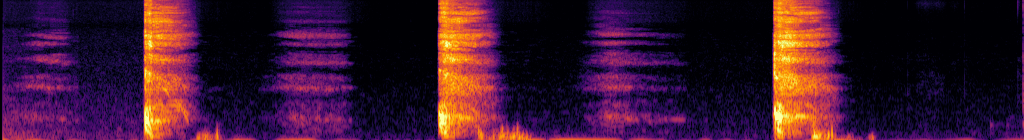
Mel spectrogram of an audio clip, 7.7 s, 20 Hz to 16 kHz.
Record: three_cough_length: 7.7 s
three_cough_amplitude: 32768
three_cough_signal_mean_std_ratio: 0.25
survey_phase: beta (2021-08-13 to 2022-03-07)
age: 45-64
gender: Female
wearing_mask: 'No'
symptom_none: true
smoker_status: Ex-smoker
respiratory_condition_asthma: true
respiratory_condition_other: true
recruitment_source: REACT
submission_delay: 2 days
covid_test_result: Negative
covid_test_method: RT-qPCR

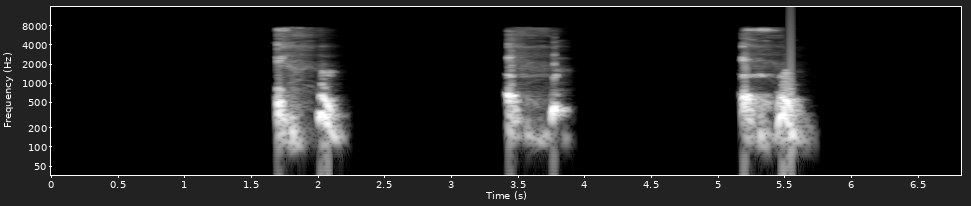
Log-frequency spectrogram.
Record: three_cough_length: 6.8 s
three_cough_amplitude: 30731
three_cough_signal_mean_std_ratio: 0.24
survey_phase: beta (2021-08-13 to 2022-03-07)
age: 45-64
gender: Female
wearing_mask: 'No'
symptom_cough_any: true
symptom_runny_or_blocked_nose: true
symptom_sore_throat: true
symptom_fatigue: true
symptom_headache: true
symptom_change_to_sense_of_smell_or_taste: true
symptom_onset: 3 days
smoker_status: Never smoked
respiratory_condition_asthma: false
respiratory_condition_other: false
recruitment_source: Test and Trace
submission_delay: 1 day
covid_test_result: Positive
covid_test_method: ePCR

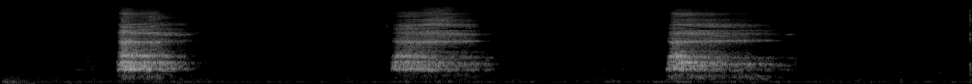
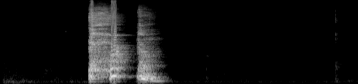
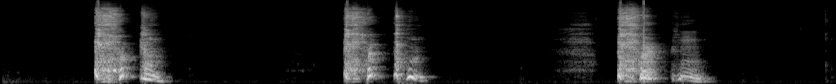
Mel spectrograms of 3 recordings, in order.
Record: exhalation_length: 9.7 s
exhalation_amplitude: 7306
exhalation_signal_mean_std_ratio: 0.4
cough_length: 3.6 s
cough_amplitude: 31651
cough_signal_mean_std_ratio: 0.31
three_cough_length: 8.4 s
three_cough_amplitude: 32768
three_cough_signal_mean_std_ratio: 0.37
survey_phase: beta (2021-08-13 to 2022-03-07)
age: 65+
gender: Female
wearing_mask: 'No'
symptom_none: true
smoker_status: Never smoked
respiratory_condition_asthma: false
respiratory_condition_other: false
recruitment_source: REACT
submission_delay: 2 days
covid_test_result: Negative
covid_test_method: RT-qPCR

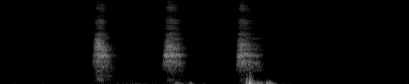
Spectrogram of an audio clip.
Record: exhalation_length: 4.1 s
exhalation_amplitude: 4117
exhalation_signal_mean_std_ratio: 0.32
survey_phase: beta (2021-08-13 to 2022-03-07)
age: 18-44
gender: Female
wearing_mask: 'No'
symptom_none: true
smoker_status: Current smoker (1 to 10 cigarettes per day)
respiratory_condition_asthma: false
respiratory_condition_other: false
recruitment_source: REACT
submission_delay: 2 days
covid_test_result: Negative
covid_test_method: RT-qPCR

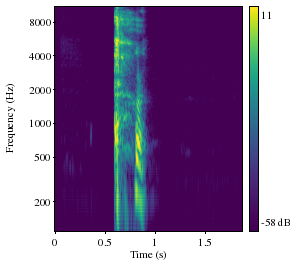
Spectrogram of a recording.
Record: cough_length: 1.9 s
cough_amplitude: 32292
cough_signal_mean_std_ratio: 0.23
survey_phase: beta (2021-08-13 to 2022-03-07)
age: 45-64
gender: Female
wearing_mask: 'No'
symptom_none: true
smoker_status: Never smoked
respiratory_condition_asthma: false
respiratory_condition_other: false
recruitment_source: REACT
submission_delay: 0 days
covid_test_result: Negative
covid_test_method: RT-qPCR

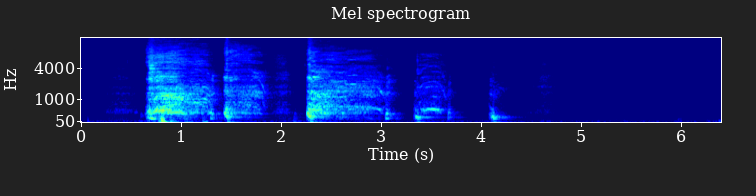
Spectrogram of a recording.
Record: cough_length: 6.4 s
cough_amplitude: 8015
cough_signal_mean_std_ratio: 0.4
survey_phase: beta (2021-08-13 to 2022-03-07)
age: 45-64
gender: Male
wearing_mask: 'No'
symptom_cough_any: true
symptom_shortness_of_breath: true
symptom_diarrhoea: true
symptom_fatigue: true
symptom_change_to_sense_of_smell_or_taste: true
symptom_onset: 6 days
smoker_status: Ex-smoker
respiratory_condition_asthma: false
respiratory_condition_other: false
recruitment_source: Test and Trace
submission_delay: 1 day
covid_test_result: Positive
covid_test_method: RT-qPCR
covid_ct_value: 14.8
covid_ct_gene: ORF1ab gene
covid_ct_mean: 15.2
covid_viral_load: 10000000 copies/ml
covid_viral_load_category: High viral load (>1M copies/ml)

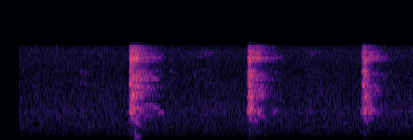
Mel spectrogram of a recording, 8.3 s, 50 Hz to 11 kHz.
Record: exhalation_length: 8.3 s
exhalation_amplitude: 2735
exhalation_signal_mean_std_ratio: 0.33
survey_phase: beta (2021-08-13 to 2022-03-07)
age: 45-64
gender: Female
wearing_mask: 'No'
symptom_none: true
smoker_status: Never smoked
respiratory_condition_asthma: false
respiratory_condition_other: false
recruitment_source: REACT
submission_delay: 4 days
covid_test_result: Negative
covid_test_method: RT-qPCR
influenza_a_test_result: Negative
influenza_b_test_result: Negative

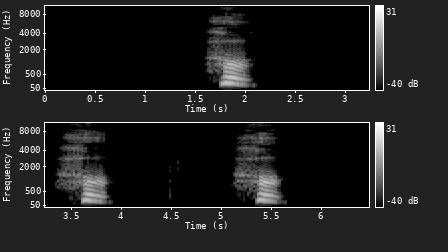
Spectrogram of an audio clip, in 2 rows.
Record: exhalation_length: 6.5 s
exhalation_amplitude: 14721
exhalation_signal_mean_std_ratio: 0.28
survey_phase: alpha (2021-03-01 to 2021-08-12)
age: 45-64
gender: Female
wearing_mask: 'Yes'
symptom_none: true
smoker_status: Never smoked
respiratory_condition_asthma: false
respiratory_condition_other: false
recruitment_source: REACT
submission_delay: 4 days
covid_test_result: Negative
covid_test_method: RT-qPCR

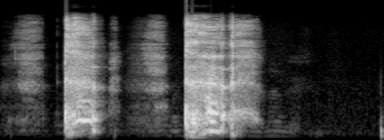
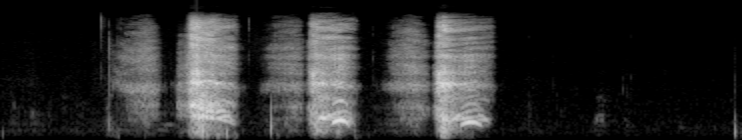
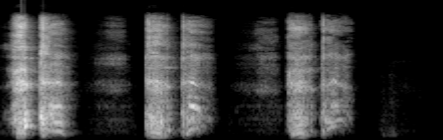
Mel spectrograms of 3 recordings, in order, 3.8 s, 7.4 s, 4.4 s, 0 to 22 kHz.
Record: cough_length: 3.8 s
cough_amplitude: 32516
cough_signal_mean_std_ratio: 0.42
exhalation_length: 7.4 s
exhalation_amplitude: 27460
exhalation_signal_mean_std_ratio: 0.36
three_cough_length: 4.4 s
three_cough_amplitude: 32167
three_cough_signal_mean_std_ratio: 0.37
survey_phase: alpha (2021-03-01 to 2021-08-12)
age: 45-64
gender: Female
wearing_mask: 'No'
symptom_cough_any: true
symptom_shortness_of_breath: true
symptom_fatigue: true
symptom_fever_high_temperature: true
symptom_headache: true
symptom_onset: 3 days
smoker_status: Never smoked
respiratory_condition_asthma: false
respiratory_condition_other: false
recruitment_source: Test and Trace
submission_delay: 2 days
covid_test_result: Positive
covid_test_method: RT-qPCR
covid_ct_value: 37.3
covid_ct_gene: N gene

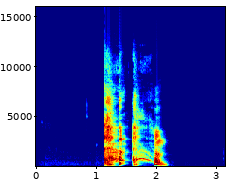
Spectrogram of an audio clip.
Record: cough_length: 3.2 s
cough_amplitude: 32064
cough_signal_mean_std_ratio: 0.34
survey_phase: beta (2021-08-13 to 2022-03-07)
age: 18-44
gender: Male
wearing_mask: 'No'
symptom_cough_any: true
symptom_runny_or_blocked_nose: true
symptom_sore_throat: true
symptom_fatigue: true
symptom_fever_high_temperature: true
symptom_headache: true
symptom_onset: 3 days
smoker_status: Never smoked
respiratory_condition_asthma: false
respiratory_condition_other: false
recruitment_source: Test and Trace
submission_delay: 2 days
covid_test_result: Positive
covid_test_method: ePCR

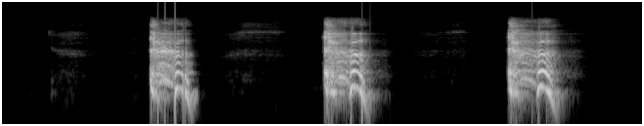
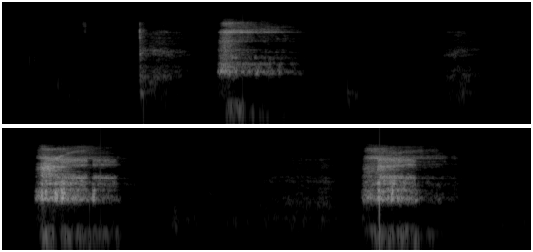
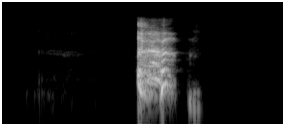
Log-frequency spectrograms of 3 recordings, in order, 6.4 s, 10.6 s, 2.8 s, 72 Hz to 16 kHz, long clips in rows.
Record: three_cough_length: 6.4 s
three_cough_amplitude: 32767
three_cough_signal_mean_std_ratio: 0.36
exhalation_length: 10.6 s
exhalation_amplitude: 3694
exhalation_signal_mean_std_ratio: 0.3
cough_length: 2.8 s
cough_amplitude: 27441
cough_signal_mean_std_ratio: 0.27
survey_phase: beta (2021-08-13 to 2022-03-07)
age: 45-64
gender: Female
wearing_mask: 'No'
symptom_none: true
smoker_status: Ex-smoker
respiratory_condition_asthma: false
respiratory_condition_other: false
recruitment_source: REACT
submission_delay: 10 days
covid_test_result: Negative
covid_test_method: RT-qPCR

